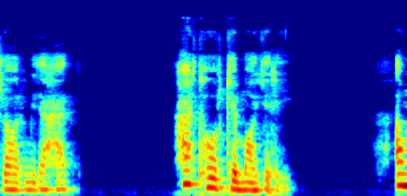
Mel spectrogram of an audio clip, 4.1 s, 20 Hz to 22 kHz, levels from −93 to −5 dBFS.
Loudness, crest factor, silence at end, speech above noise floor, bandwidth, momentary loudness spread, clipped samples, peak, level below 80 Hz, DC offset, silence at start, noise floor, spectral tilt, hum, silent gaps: -20 LUFS; 18 dB; 0 s; 68 dB; 11.5 kHz; 17 LU; under 0.1%; -2 dBFS; -56 dBFS; under 0.1%; 0 s; -87 dBFS; -6.5 dB/octave; none; none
